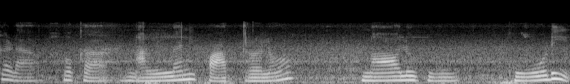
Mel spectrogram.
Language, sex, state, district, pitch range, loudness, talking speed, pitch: Telugu, female, Andhra Pradesh, Krishna, 150-190 Hz, -15 LUFS, 75 wpm, 175 Hz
